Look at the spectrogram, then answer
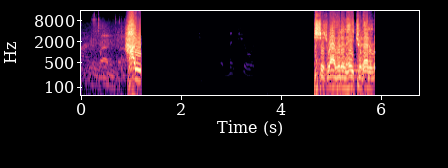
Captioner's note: audio cuts off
